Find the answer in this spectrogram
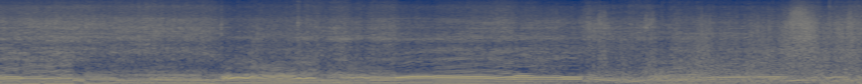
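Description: Motocross bike engine being ridden hard, its pitch repeatedly climbing under throttle and dropping as the rider shuts off, with a longer drop about seven seconds in before it revs back up.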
